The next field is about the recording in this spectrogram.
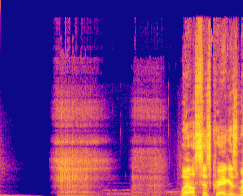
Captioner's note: snoring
